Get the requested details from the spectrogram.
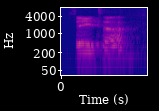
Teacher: Blend of two, because it is really the TH sound. More like an aspirated t, but we typically interpret it as a TH sound in English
